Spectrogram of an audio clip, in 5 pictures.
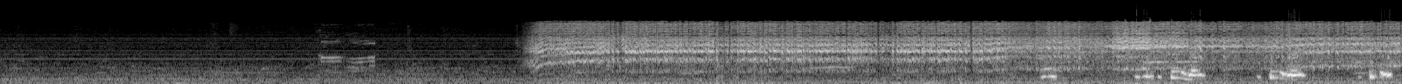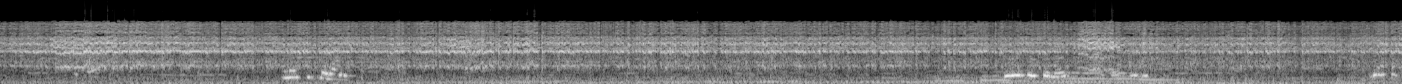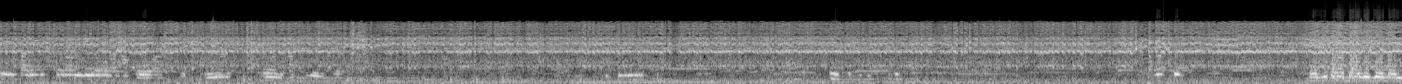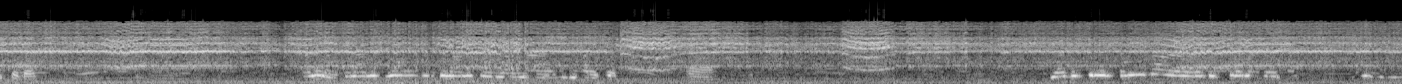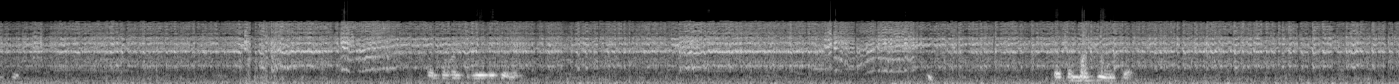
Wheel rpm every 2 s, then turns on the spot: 0, 0, 20, 150, 160, 180, 200, 220, 230, 230, 230, 230, 230, 230, 230, 230, 230, 240, 230, 230, 220, 220, 230, 220, 230, 230, 230, 230, 230, 220, 220, 240, 190, 230, 230.
none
